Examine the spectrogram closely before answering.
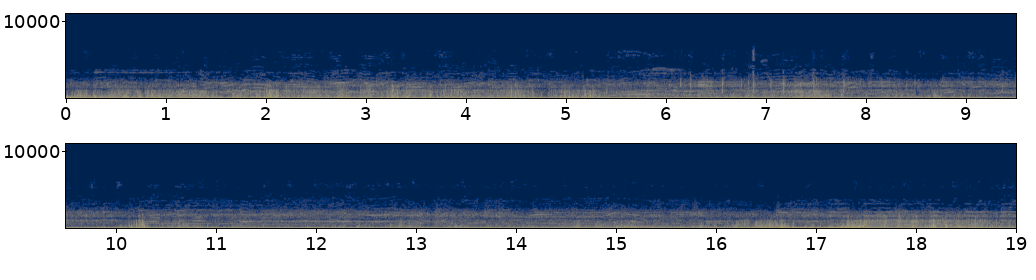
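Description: Players shout and call to each other across an open field.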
